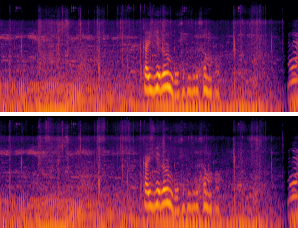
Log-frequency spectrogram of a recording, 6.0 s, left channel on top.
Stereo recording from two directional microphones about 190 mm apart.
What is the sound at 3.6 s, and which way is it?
Speech, 10° left (ahead or behind).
